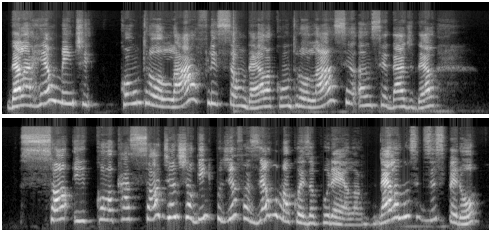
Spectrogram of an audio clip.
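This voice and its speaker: High-voiced chatty woman. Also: big pitch swings, normal speed, fairly bright tone. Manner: chatty and emotional, addresses listeners as gente. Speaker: co-host. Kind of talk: casual Bible talk with personal story.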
